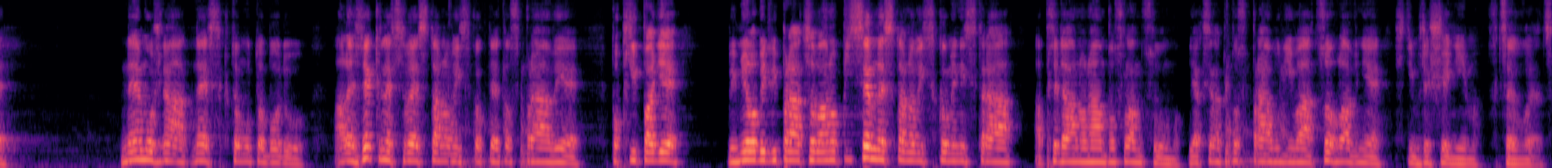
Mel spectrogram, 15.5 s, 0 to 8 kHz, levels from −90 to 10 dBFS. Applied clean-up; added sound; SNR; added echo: neural mask model DeepFilterNet 3.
